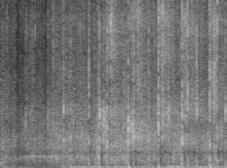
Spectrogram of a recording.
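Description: Studio audience applauding, a dense patter of many hands clapping that swells during the first second.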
